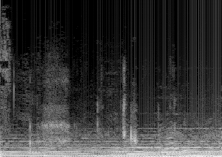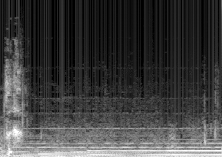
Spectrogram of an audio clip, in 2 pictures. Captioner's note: sobbing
